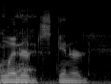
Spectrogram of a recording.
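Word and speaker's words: Lynyrd Skynyrd: Can't it's pronounced Leonard Skinner. – It's pronounced, yeah. It's pronounced what they say.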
